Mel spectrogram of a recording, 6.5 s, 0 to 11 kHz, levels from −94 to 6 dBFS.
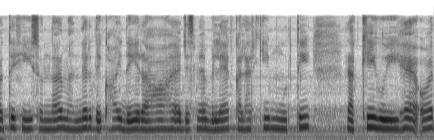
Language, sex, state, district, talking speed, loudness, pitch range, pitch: Hindi, male, Chhattisgarh, Rajnandgaon, 155 wpm, -16 LUFS, 175-195 Hz, 180 Hz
